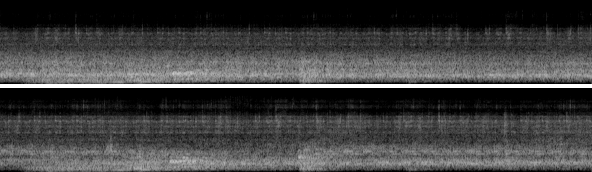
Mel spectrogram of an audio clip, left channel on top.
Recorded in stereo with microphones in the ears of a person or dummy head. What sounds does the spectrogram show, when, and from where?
0.2 s a splash: 30° right (ahead or behind), 1.5 m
